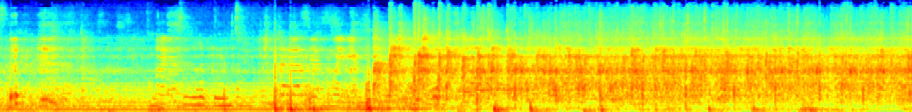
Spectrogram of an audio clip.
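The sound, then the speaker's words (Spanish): Audience applause at a panel on local experiences, greeting the guests from Chaco: talk gives way to loud, dense, sustained clapping that continues steadily to the end. “un fuerte aplauso para los compañeros de Chaco”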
